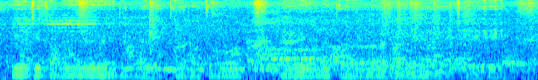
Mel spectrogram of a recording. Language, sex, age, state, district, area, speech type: Gujarati, male, 60+, Gujarat, Narmada, rural, spontaneous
